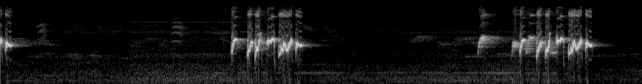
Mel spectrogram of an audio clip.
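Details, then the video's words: Three-syllable doubled song from a caged red-whiskered bulbul, played to train young birds. After a brief opening note, two loud, liquid warbled phrases sound about two and a half seconds apart against near silence. "เสียงนกกรงหัวจุกเบิ้ลเพลง3พยางค์ทั่วไปง่ายๆ สายนับดอกต้องหัดลูกนก"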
